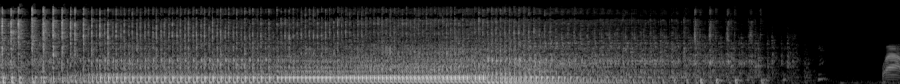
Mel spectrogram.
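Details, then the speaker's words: Predator 301cc engine swapped into a 1989 Yamaha Warrior quad, started with choke on and no exhaust fitted: harsh, loud crackling bark rising with revs then dying away; needs an exhaust/muffler. "that's intense uh so we need an exhaust for you bud"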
